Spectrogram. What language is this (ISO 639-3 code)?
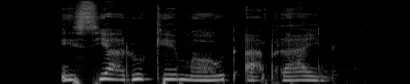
kln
